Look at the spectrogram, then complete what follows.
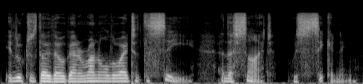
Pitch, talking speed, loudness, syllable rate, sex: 140 Hz, 330 wpm, -17 LUFS, 7.6 syllables/s, male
